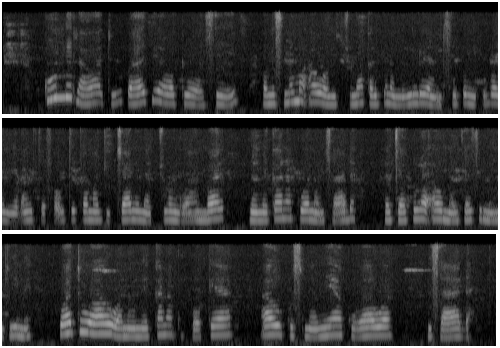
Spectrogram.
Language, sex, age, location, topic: Swahili, female, 36-49, Nairobi, health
